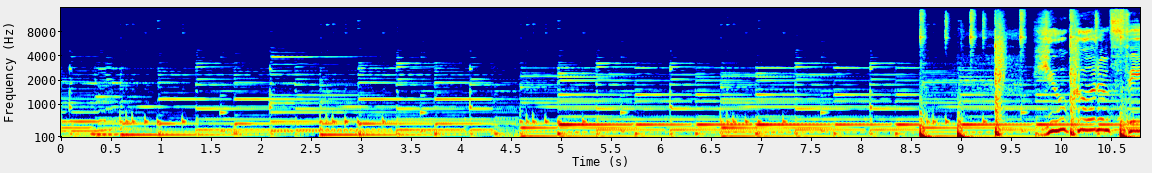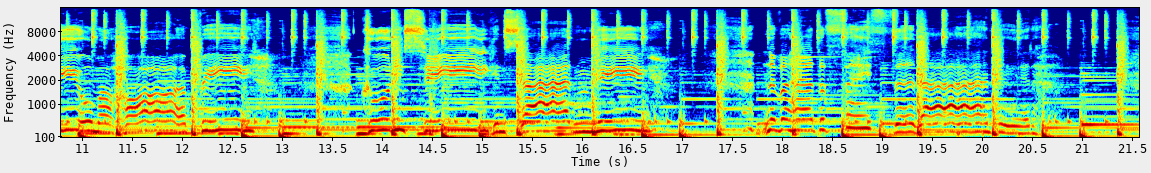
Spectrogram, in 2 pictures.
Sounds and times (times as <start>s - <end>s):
Tender music: 8.6s - 21.5s.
